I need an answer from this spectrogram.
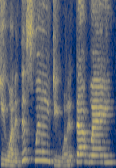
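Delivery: high, sing-song mock cutesy voice. Retelling a woman in a bikini asking a man how to tan, in a mock cutesy voice. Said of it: "she's trying to play kind of cutesy".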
